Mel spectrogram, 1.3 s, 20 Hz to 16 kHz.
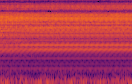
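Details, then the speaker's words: Seasons 4 store HVAC unit, supply blower running (inverter failed), drawing 28 A: steady blower with constant electrical buzz on top; contactor vibrating and humming, needs replacing. "I don't like it when they chatter. Not chatter, but I don't like it when they vibrate like that."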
